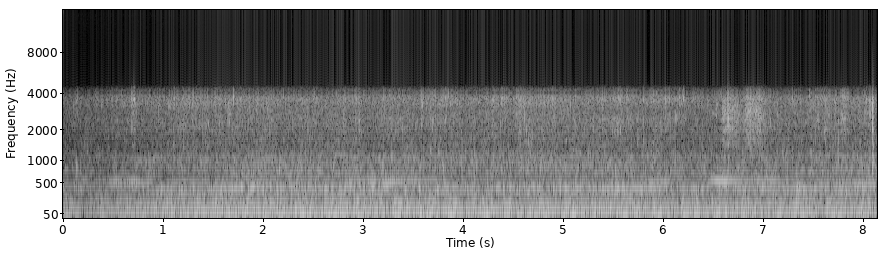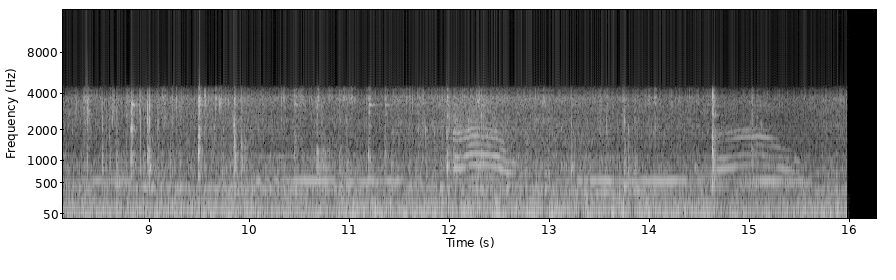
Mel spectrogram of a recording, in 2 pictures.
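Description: Fishing boat's motor running steadily at trolling speed, with water noise, and scattered clicks and knocks in the middle.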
